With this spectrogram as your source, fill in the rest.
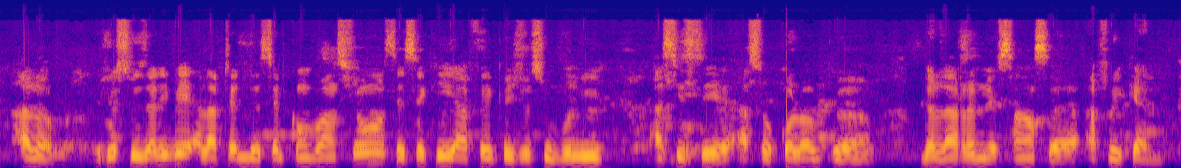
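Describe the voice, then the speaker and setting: The speech moves at a moderate pace with very even loudness. Noticeable background noise runs underneath. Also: man. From Senegal, Casamance. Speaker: community association leader. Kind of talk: interview testimony. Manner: hesitant, with fillers.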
